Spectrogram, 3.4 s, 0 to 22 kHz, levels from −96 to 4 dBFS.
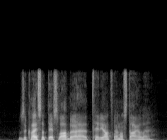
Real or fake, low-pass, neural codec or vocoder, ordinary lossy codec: fake; 10.8 kHz; codec, 24 kHz, 1.5 kbps, HILCodec; none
